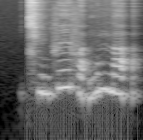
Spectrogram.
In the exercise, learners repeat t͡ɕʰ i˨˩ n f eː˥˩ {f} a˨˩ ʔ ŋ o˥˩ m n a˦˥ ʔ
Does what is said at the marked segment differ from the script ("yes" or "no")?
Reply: no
